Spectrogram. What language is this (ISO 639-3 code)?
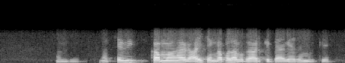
pan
